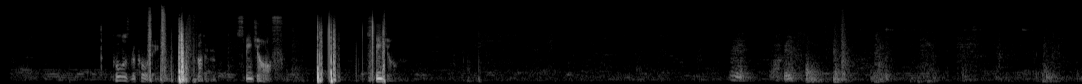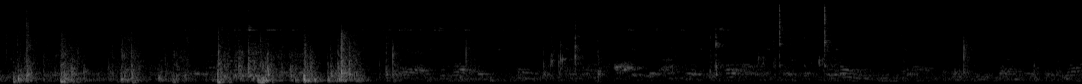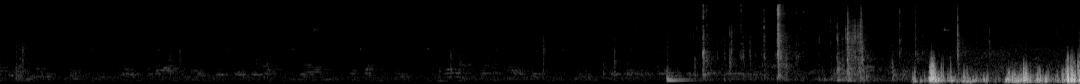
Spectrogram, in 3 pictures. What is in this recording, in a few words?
an evening soundscape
